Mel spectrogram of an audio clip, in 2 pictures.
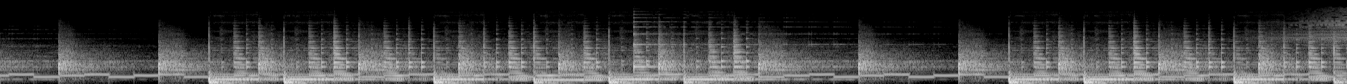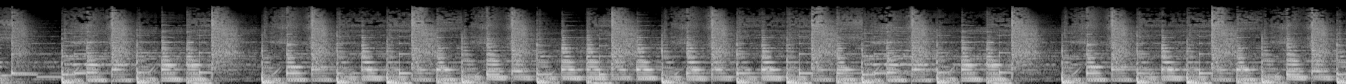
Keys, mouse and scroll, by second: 26.1 ctrl+z.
